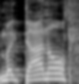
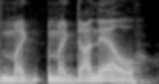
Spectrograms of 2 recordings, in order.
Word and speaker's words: McDonnell: McDonald McDonald's is probably with leading the murders anyways. It's McDonnell. I don't know how to say it. It's with an N-N-E-L-L.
